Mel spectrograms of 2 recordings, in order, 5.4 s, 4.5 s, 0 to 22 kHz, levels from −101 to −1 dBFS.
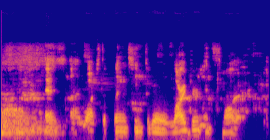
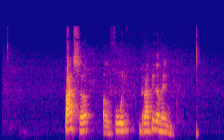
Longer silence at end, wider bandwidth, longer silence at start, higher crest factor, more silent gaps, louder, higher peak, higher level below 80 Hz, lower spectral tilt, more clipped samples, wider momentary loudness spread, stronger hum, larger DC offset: second, 0.4 s vs 1.05 s; second, 7.2 kHz vs 11.5 kHz; second, 0 s vs 1.3 s; about the same, 22 dB vs 26 dB; neither; about the same, -25 LUFS vs -23 LUFS; about the same, -2 dBFS vs 0 dBFS; first, -60 dBFS vs -78 dBFS; about the same, -5.5 dB/octave vs -6 dB/octave; neither; second, 14 LU vs 17 LU; neither; neither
